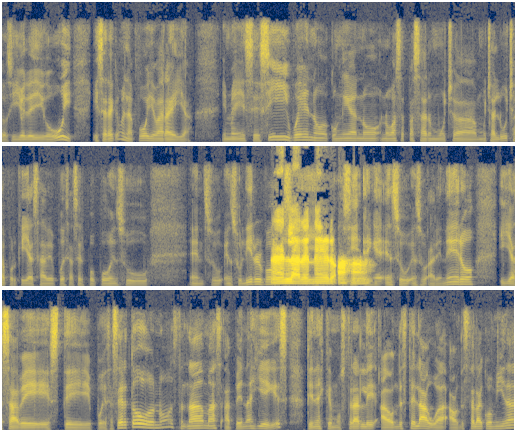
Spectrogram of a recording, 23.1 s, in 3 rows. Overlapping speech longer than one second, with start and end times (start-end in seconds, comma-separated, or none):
11.7-13.3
